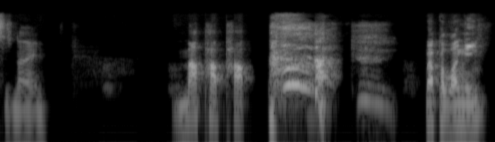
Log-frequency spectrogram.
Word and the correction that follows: Mapapalangi: Mapapalangi. – You're missing out a pa in there.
